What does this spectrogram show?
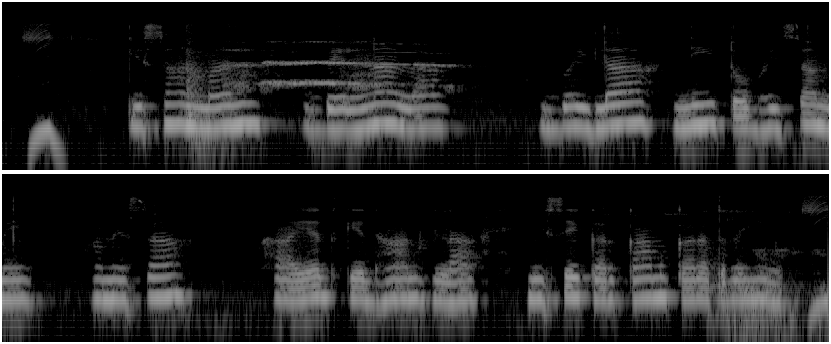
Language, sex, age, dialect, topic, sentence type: Chhattisgarhi, female, 18-24, Northern/Bhandar, agriculture, statement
